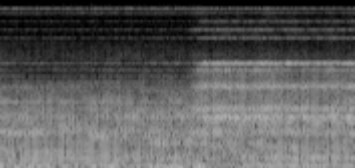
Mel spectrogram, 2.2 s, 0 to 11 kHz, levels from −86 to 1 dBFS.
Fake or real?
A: fake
